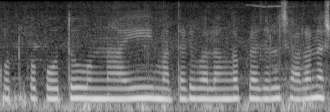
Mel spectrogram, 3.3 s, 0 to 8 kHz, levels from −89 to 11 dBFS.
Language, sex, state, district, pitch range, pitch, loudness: Telugu, female, Andhra Pradesh, Chittoor, 245-255 Hz, 250 Hz, -12 LUFS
